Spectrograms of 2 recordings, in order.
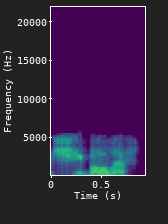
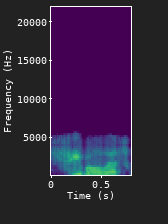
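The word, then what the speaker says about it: Shibboleth: Anytime someone from Ephraim would try to pass, the guards would ask them to pronounce the word Shiboleth with a shin. If they said the word Siboleth with a samich, this was a clear indication they were from the tribe of Ephraim.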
